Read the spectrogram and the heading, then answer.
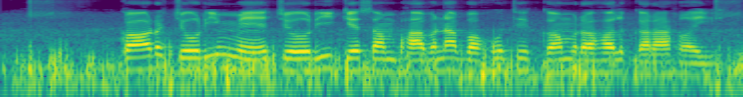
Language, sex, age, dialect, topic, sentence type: Magahi, male, 25-30, Western, banking, statement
